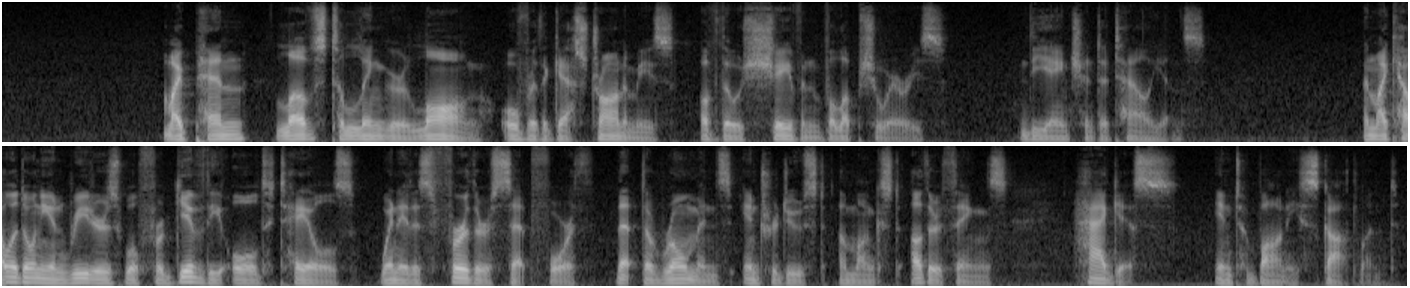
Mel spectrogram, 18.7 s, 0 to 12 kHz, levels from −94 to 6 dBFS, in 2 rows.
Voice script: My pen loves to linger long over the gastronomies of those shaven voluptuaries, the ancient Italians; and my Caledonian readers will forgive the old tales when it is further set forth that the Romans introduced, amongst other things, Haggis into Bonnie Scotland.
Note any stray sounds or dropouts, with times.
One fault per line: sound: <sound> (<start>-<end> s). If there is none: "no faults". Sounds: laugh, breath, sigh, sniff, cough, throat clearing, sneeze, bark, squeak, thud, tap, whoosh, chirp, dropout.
no faults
